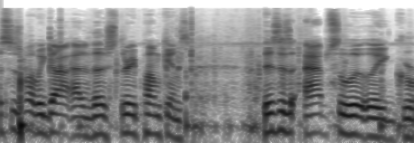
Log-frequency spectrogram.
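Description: Pumpkin pulp drops with a wet scrape into a plastic bucket.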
